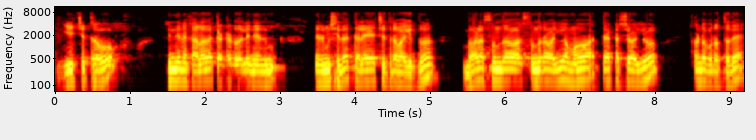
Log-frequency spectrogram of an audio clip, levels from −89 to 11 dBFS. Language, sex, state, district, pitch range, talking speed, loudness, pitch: Kannada, male, Karnataka, Bijapur, 125-135 Hz, 100 wpm, -13 LUFS, 130 Hz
